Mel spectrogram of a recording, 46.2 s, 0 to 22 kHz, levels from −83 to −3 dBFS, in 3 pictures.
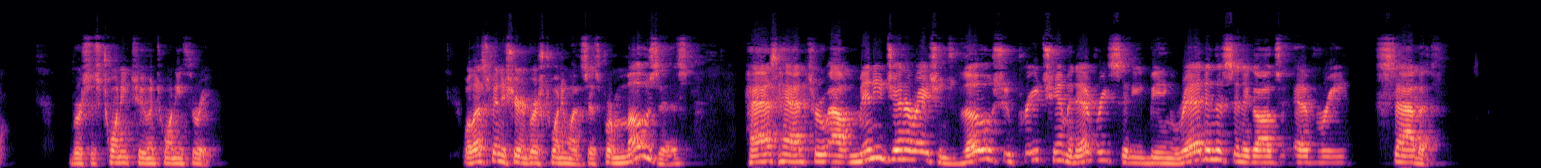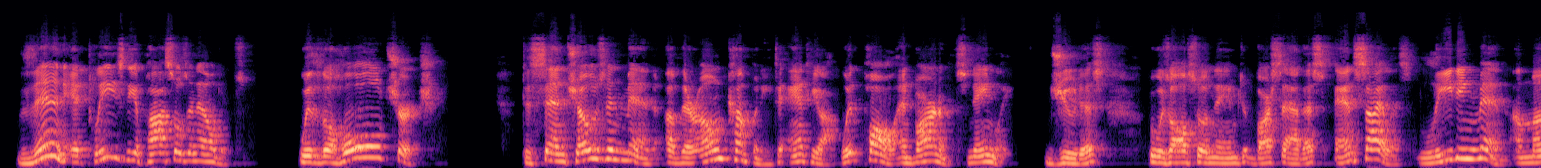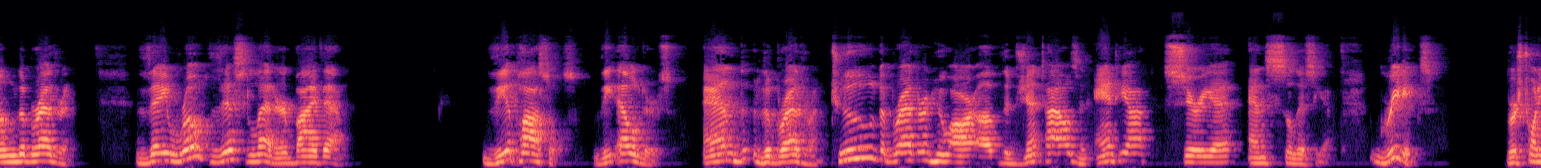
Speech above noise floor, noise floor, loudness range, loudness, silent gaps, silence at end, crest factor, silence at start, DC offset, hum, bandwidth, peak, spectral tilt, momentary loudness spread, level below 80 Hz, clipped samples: over 71 dB; under -90 dBFS; 4 LU; -18 LUFS; 2.52-4.43 s, 15.31-15.46 s, 20.02-20.28 s, 34.73-35.14 s, 35.38-35.62 s, 45.49-45.86 s; 0 s; 16 dB; 0.7 s; under 0.1%; none; 9.8 kHz; -4 dBFS; -4.5 dB/octave; 10 LU; -60 dBFS; under 0.1%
